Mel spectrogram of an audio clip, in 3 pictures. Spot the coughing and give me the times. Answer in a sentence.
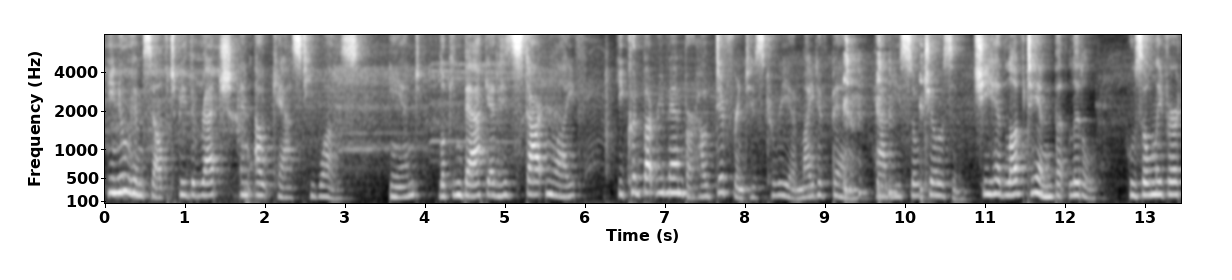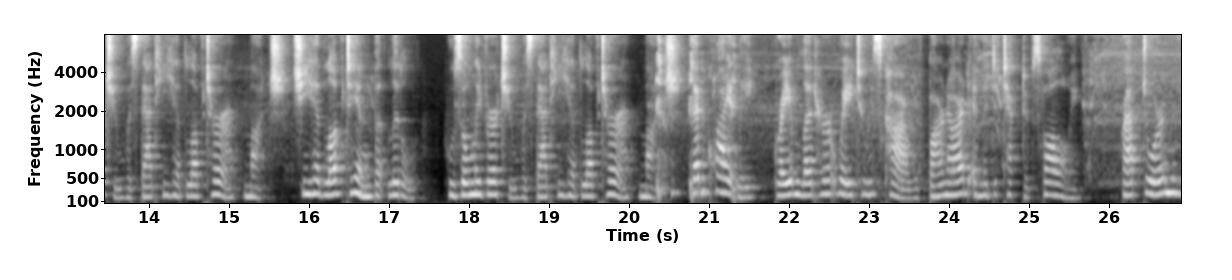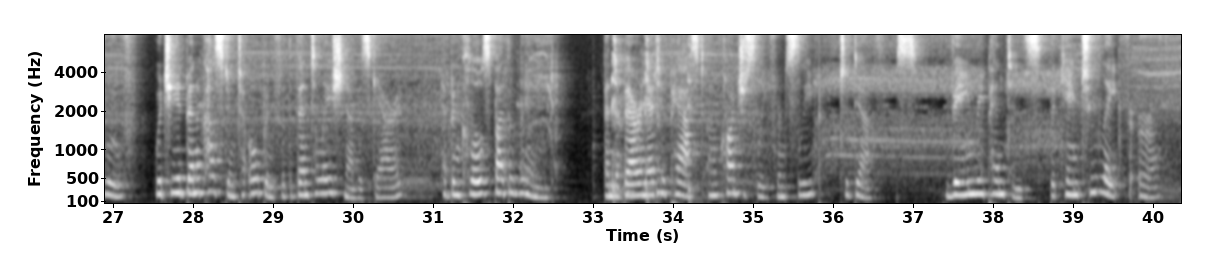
The coughing can be heard from 9.2 to 10.3 s, from 20.3 to 21.4 s and from 33.2 to 34.3 s.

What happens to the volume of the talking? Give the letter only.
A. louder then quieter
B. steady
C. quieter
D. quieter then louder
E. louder
B.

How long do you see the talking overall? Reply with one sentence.
The talking can be heard for 40 seconds in total.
